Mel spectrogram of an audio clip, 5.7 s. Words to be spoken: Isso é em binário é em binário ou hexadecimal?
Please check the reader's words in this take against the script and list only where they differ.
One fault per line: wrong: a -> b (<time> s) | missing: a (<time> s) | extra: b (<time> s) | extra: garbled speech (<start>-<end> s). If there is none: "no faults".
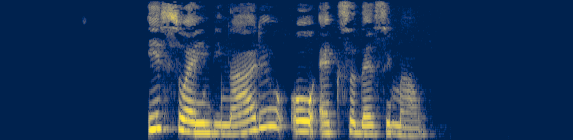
missing: é em binário (2.9 s)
